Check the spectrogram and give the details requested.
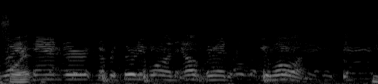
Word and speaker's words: Ulloa: 31 is Alfred Ulloa. Give me a pronunciation on that, Rachel. It looks like Ulloa to me if we're pronouncing the double L like a Y sound.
